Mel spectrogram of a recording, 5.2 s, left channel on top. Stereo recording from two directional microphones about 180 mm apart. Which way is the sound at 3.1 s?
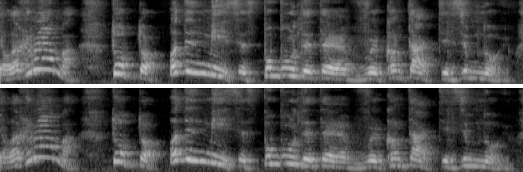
15° right (ahead or behind).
